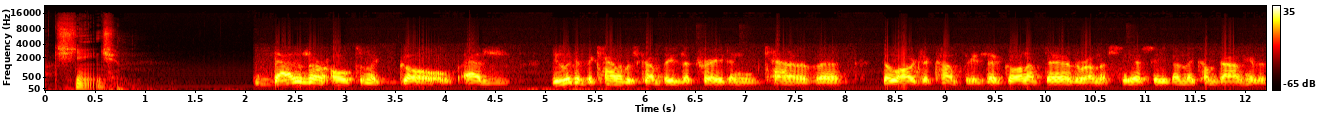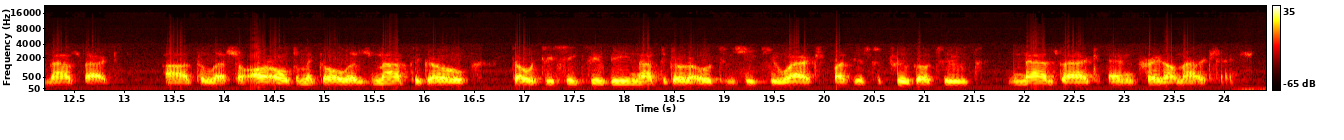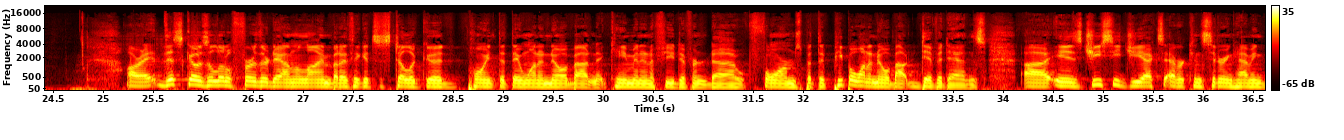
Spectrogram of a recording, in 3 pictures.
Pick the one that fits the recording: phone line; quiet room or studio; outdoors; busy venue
phone line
